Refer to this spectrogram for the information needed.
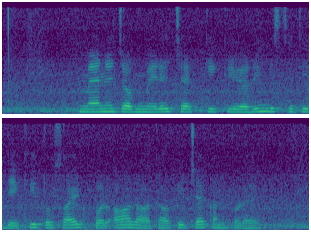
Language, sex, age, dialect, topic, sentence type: Hindi, female, 18-24, Hindustani Malvi Khadi Boli, banking, statement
